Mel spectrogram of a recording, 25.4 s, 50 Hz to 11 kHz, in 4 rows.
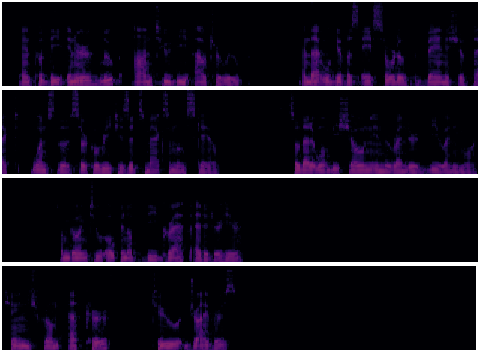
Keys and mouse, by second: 2.4 s, 6.6 middle click, 8.1 Tab, 9.7 shift+Tab, 11.6 ctrl+s, 20.4 click, 21.6 n.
